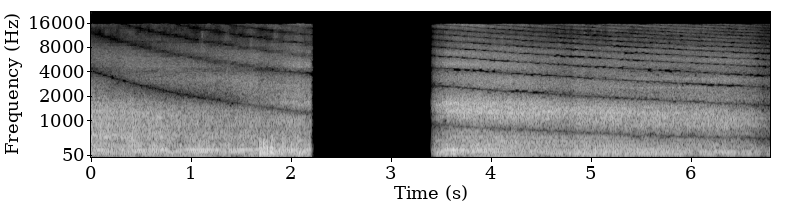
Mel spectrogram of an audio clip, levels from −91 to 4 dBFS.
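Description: Throughout, the channels drift apart: two devices on separate clocks, roughly 150 ppm off, let the inter-channel delay creep to about a millisecond, sweeping comb notches as slow flanging.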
